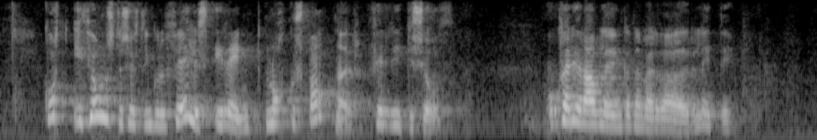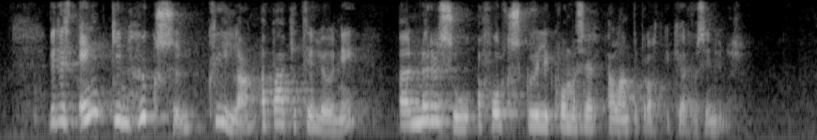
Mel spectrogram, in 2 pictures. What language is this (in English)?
Icelandic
